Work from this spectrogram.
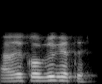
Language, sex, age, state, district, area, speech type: Odia, male, 18-30, Odisha, Kendujhar, urban, conversation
